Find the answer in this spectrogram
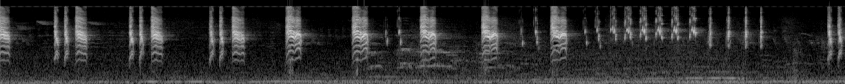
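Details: Full-throated Long-tailed Shrike singing: paired harsh rasping bursts spaced about half a second apart, then a quickening series of short scratchy high notes.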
